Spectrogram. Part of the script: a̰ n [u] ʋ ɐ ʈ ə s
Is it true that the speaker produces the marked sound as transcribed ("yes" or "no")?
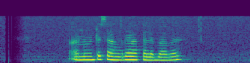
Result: yes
